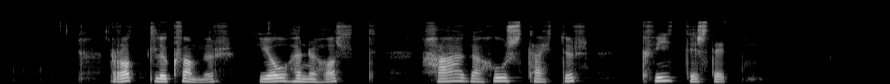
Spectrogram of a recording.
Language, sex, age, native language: Icelandic, male, 30-39, Icelandic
